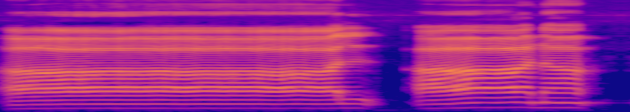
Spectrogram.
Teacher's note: تو جزم ہو یا تشدید ہو تو کیا ہو جائے گی، وہ مد لازم ہوگی. اس کو 3 الف سے زائد 5 الف تک کھینچنا ہے، 4-5 الف تک اس کو کھینچنا ہے.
